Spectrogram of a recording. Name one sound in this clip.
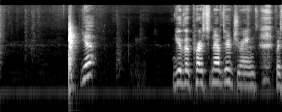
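A playing card is laid down on a pile of cards.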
